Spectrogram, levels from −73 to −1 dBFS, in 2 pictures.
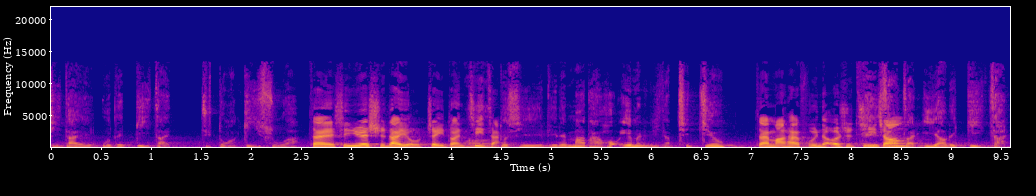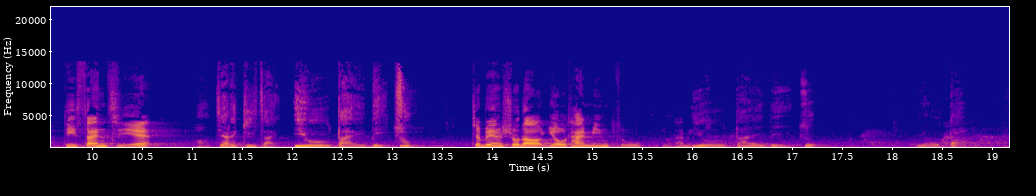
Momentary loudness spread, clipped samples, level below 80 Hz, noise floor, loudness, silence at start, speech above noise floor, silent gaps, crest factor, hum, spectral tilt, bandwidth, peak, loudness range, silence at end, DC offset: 17 LU; under 0.1%; -66 dBFS; -49 dBFS; -24 LUFS; 0 s; 25 dB; none; 22 dB; none; -5 dB/octave; 13.5 kHz; -2 dBFS; 7 LU; 0 s; under 0.1%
